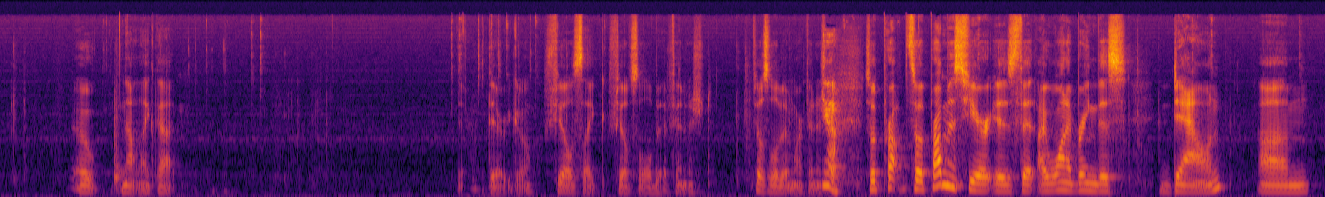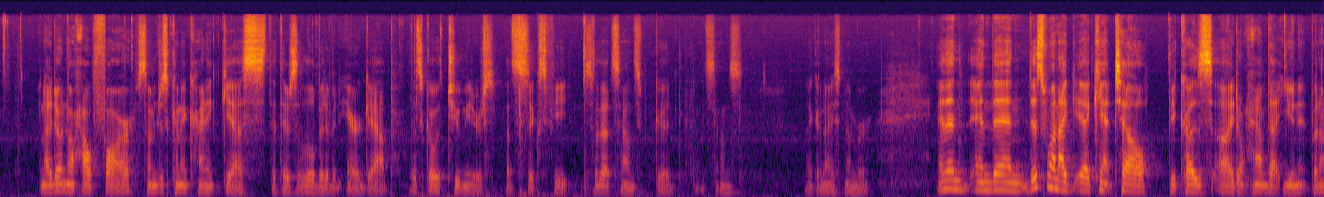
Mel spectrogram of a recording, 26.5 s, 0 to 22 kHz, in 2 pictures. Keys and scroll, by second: 1.0 super+z, 2.1 super+z, 4.8 space, 4.9 e, 8.9 space, 13.9 m, 18.0 2, 18.4 Return, 19.0 space, 20.2 typing.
